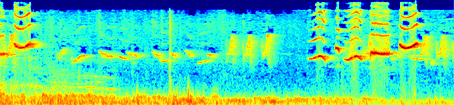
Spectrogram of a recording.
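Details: Oriental magpie-robin giving a fighting-style ngeplong tarung song, used as a lure to set other magpie-robins singing: loud bright whistled slurs open and close it, with a softer run of warbled notes between and a low rumble underneath.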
